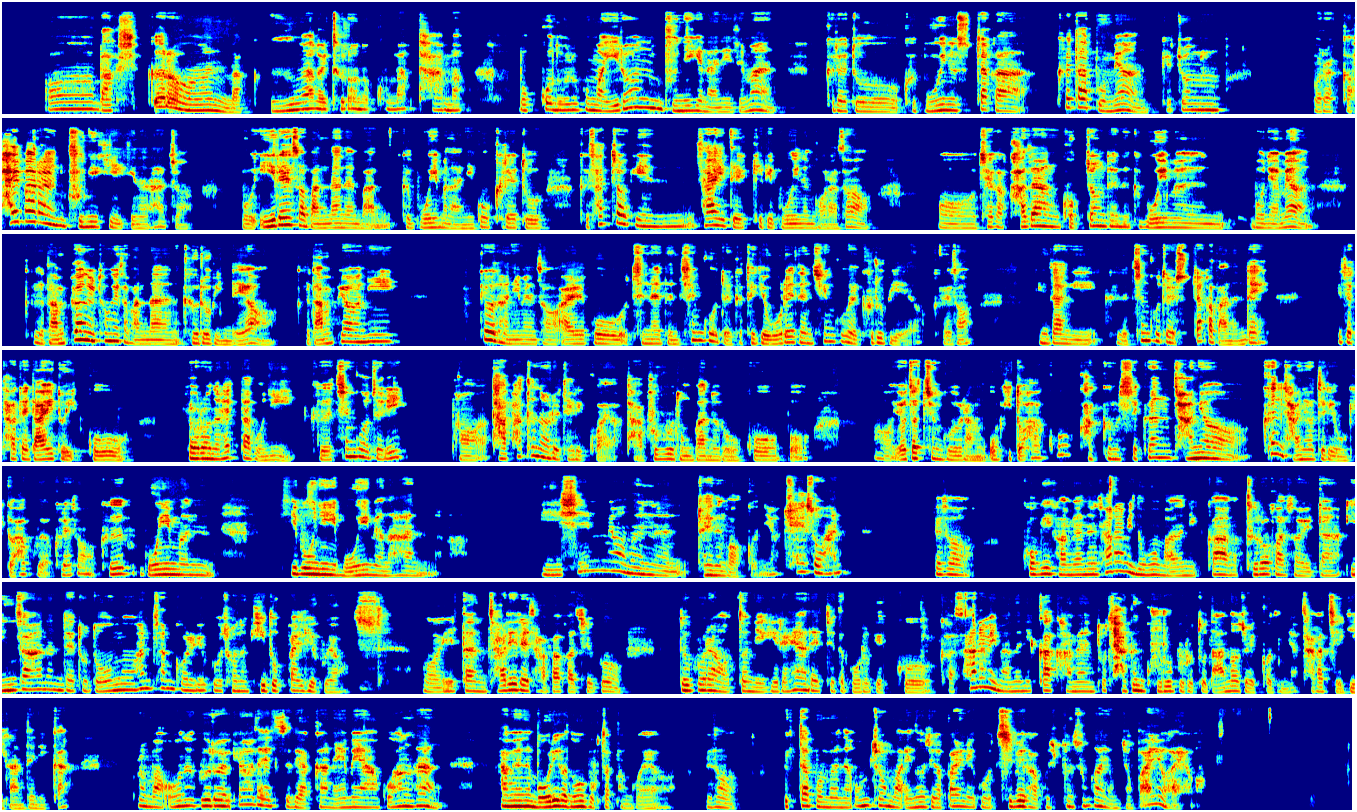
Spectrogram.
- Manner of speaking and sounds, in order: tapping; other background noise
- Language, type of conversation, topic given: Korean, advice, 파티나 모임에서 어색함을 자주 느끼는데 어떻게 하면 자연스럽게 어울릴 수 있을까요?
